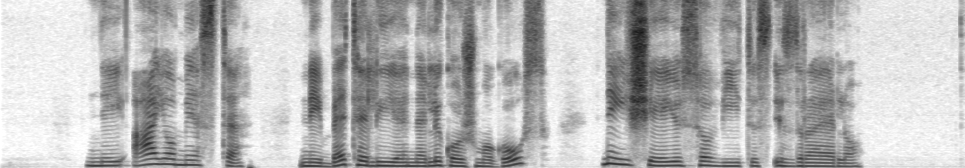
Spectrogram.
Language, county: Lithuanian, Klaipėda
